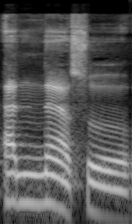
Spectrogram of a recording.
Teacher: Əl-nəsu, burada demək ki, şəmsiyə, ləm şəmsiyə, demək ki, nun şəmsiyə samiti olduğuna görə, burada ləmin üstündəki sükun verildi nun hərfinə və burada ləm neynədir? Nuna çevrildi. Oldu ən-nəsu.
